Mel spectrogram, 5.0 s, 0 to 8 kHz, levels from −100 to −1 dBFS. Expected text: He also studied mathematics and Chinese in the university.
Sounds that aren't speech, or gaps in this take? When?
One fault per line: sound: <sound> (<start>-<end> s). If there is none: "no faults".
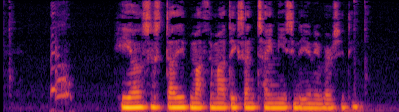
sound: bark (0.6-0.9 s)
